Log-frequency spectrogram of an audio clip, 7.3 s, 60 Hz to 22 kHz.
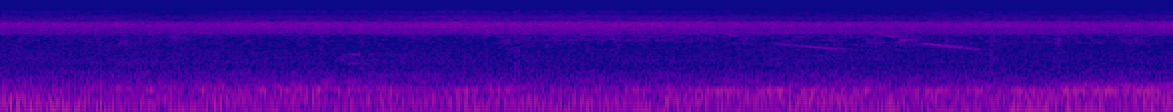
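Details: Brood X periodical cicadas massing in a backyard in Northern Kentucky in June 2021 after 17 years underground, last seen there in 2004; a dense, steady, high droning hiss runs unbroken throughout, with faint low rumble beneath.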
